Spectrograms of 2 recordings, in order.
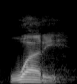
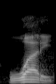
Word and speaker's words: worry: central vowel sound ah worry worry just like sun my son that sound ah is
